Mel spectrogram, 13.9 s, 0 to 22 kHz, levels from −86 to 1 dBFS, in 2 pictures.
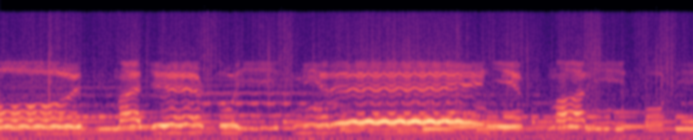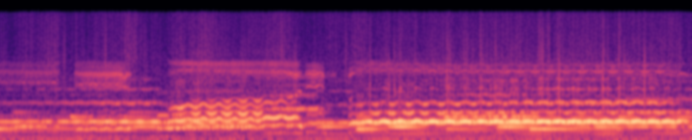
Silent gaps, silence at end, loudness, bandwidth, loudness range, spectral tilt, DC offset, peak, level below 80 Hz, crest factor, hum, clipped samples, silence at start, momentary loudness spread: none; 0 s; -14 LUFS; 15.5 kHz; 10 LU; -5 dB/octave; under 0.1%; -2 dBFS; -40 dBFS; 12 dB; none; under 0.1%; 0 s; 14 LU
